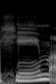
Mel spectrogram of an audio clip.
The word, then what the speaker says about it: heme: And that's spelled H-E-M-E. – H-E-M-E. That's right. – Heme.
